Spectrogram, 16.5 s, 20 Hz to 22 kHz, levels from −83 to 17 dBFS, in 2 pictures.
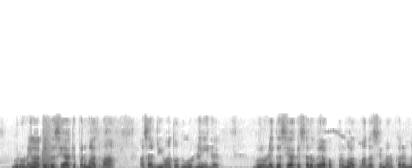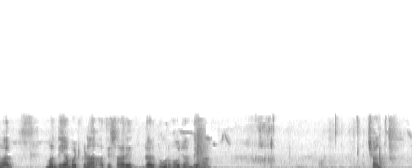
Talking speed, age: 125 wpm, 60-79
